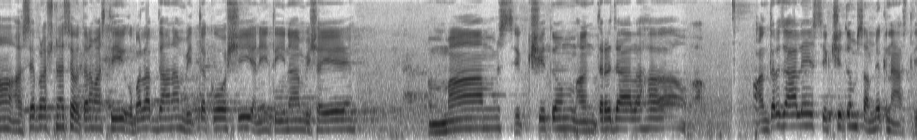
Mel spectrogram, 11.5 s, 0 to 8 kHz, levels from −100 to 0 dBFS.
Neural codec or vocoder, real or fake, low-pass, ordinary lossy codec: none; real; none; none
